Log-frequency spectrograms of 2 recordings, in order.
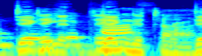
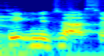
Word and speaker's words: Dignitas: Dignitas. Dignitas, yeah. – Dignitas.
